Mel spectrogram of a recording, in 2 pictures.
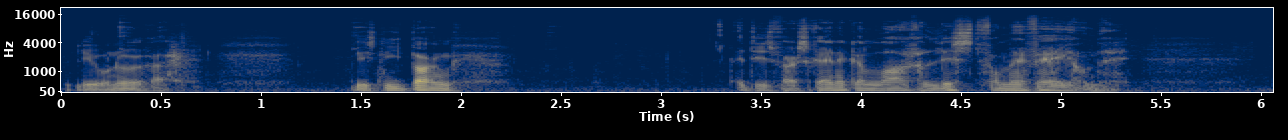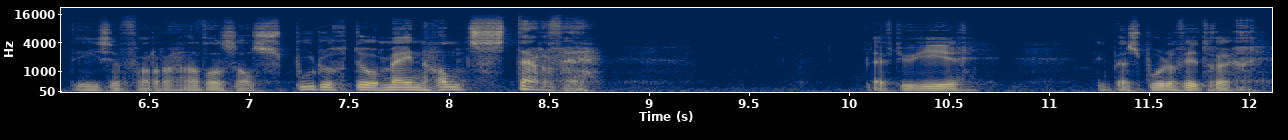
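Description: An actor playing a tyrannical, haunted duke in a theatrical, declamatory radio drama style. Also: male voice, sits low, measured pace, long pauses, a bit bright, exaggerated voice. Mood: agitated. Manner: theatrical, declamatory, swinging from menace to dread. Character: villainous murderous duke, tyrannical, haunted and raging. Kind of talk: old radio drama acting.

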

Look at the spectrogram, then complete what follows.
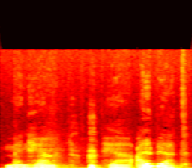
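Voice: mid-range voice, drawn-out words, mellow, slightly rough. A performer playing a timid, obedient young messenger boy in a German radio play, answering meekly and tersely. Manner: terse, meek, hesitant answers.

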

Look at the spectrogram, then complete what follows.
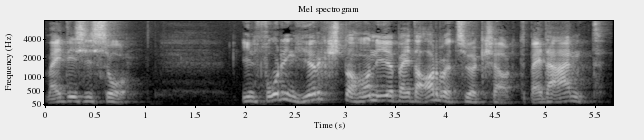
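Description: Young Bavarian farm lad for radio play: fairly high voice, stubborn, rustic, artless rambler. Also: male voice, animated, moderate pace, a bit bright. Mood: artless, earnest. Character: plain-spoken, stubborn young peasant lad, the defendant. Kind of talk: German dialect radio play acting.

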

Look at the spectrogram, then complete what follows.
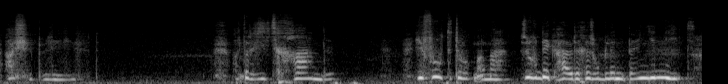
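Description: Husky, bitter young daughter. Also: female voice, sits high, a little slow, warm tone, exaggerated voice. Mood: anguished pleading. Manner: intense, dramatic, cutting. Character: bitter, defiant grown daughter, fiercely accusing and pleading. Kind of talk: Dutch radio play acting.

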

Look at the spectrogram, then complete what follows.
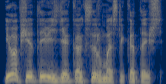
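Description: Man voicing stuttering, wry war correspondent, pitched up. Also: fast, no room sound, clean studio sound, lightly acted. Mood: teasing. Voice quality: heavy stutter on consonants. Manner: ironic, joking, clipped bursts. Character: stammering wry bespectacled male war correspondent, mocking.

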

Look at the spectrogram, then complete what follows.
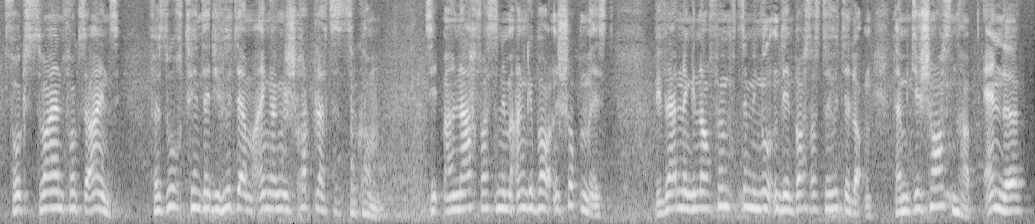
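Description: A young male performer playing a brisk, sensible teenage boy detective who leads his gang in a youth radio play. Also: high voice, lightly acted. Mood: commanding. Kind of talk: 1980s German youth radio play acting. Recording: noisy old audio drama recording.

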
